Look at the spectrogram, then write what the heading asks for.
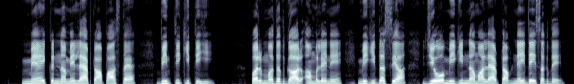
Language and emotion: Dogri, sad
